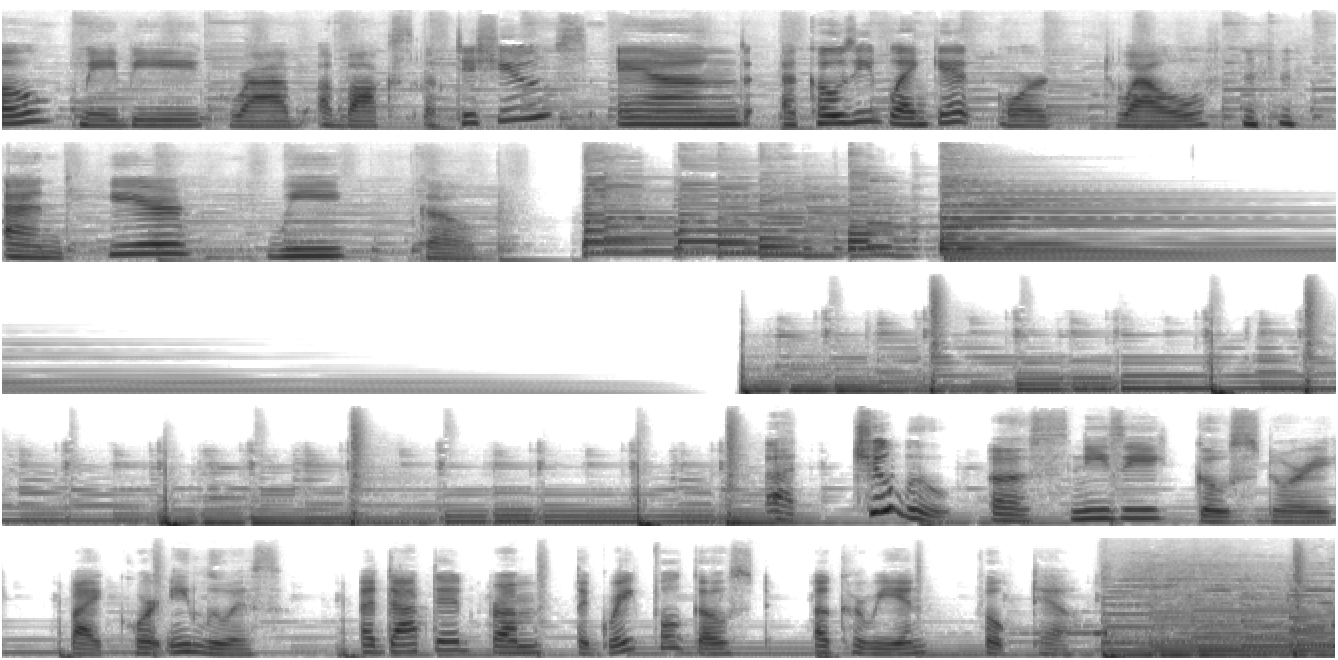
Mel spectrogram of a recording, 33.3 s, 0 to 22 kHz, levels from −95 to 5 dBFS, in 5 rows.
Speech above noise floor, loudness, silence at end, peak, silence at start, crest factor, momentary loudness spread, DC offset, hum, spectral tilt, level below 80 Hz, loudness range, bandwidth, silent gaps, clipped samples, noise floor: 49 dB; -22 LUFS; 0 s; -2 dBFS; 0 s; 20 dB; 14 LU; under 0.1%; none; -6 dB/octave; -38 dBFS; 8 LU; 16 kHz; 16.92-17.00 s; under 0.1%; -70 dBFS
